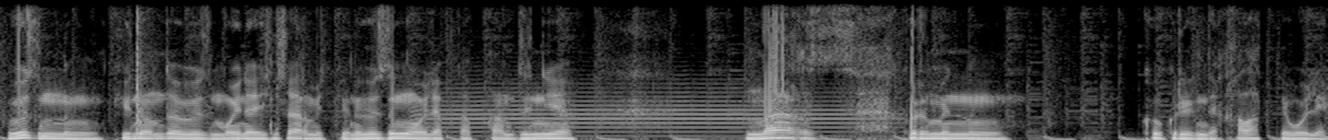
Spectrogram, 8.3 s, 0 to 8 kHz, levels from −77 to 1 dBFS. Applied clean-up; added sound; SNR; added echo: none; Trumpet; 16 dB; none.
